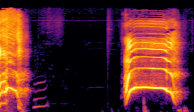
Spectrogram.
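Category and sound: human body sound, person screaming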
